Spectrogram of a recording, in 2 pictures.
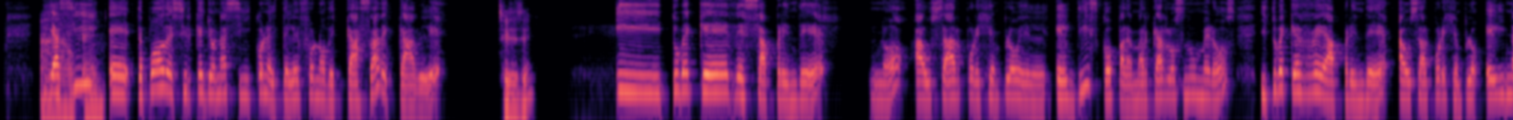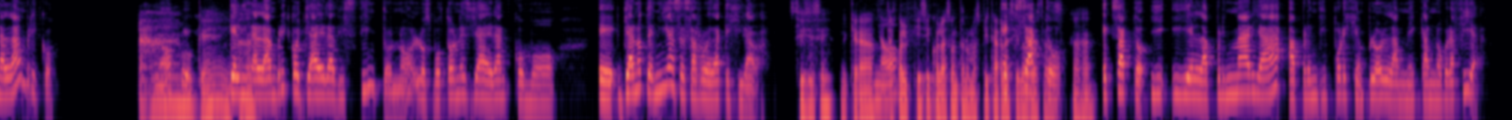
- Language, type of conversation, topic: Spanish, podcast, ¿Qué papel cumple el error en el desaprendizaje?
- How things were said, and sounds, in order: none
